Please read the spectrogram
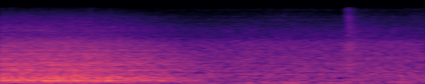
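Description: Steady rushing noise with a low hum from the stove area. About a second in it cuts away to quiet room tone, with a faint click near the end.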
